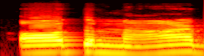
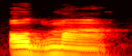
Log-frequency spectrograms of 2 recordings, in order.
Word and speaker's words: Audemars: So it's like Audemars becomes Audemars. Audemars. Audemars. Yeah, Audemars. You just cancel the E, because otherwise it sounds like you're making too much effort.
